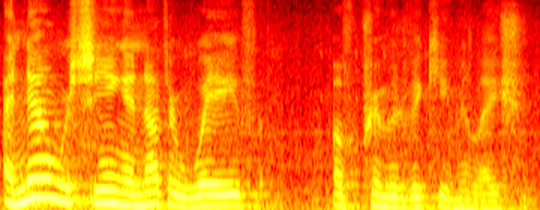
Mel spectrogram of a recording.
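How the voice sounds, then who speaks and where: A man's voice: on the high side, very animated, fairly quick, a little mellow, slight background noise, poor audio. Man lecturing, voice fading at phrase ends. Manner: voice drops and trails off at the ends of phrases; emphatic repetition of key phrases. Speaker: conference panel speaker. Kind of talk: academic talk to a live audience. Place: conference room.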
